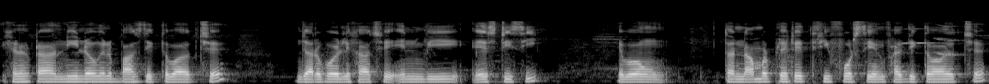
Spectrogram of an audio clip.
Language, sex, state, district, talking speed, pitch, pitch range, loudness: Bengali, male, West Bengal, Jalpaiguri, 145 wpm, 125 Hz, 120-130 Hz, -17 LUFS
